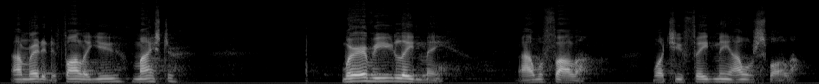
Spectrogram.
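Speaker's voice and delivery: low, put-on rural hillbilly accent. Speaker retelling what a man who wants to follow him says: hillbilly voice. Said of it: "he says it like, you know, he's a hillbilly".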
